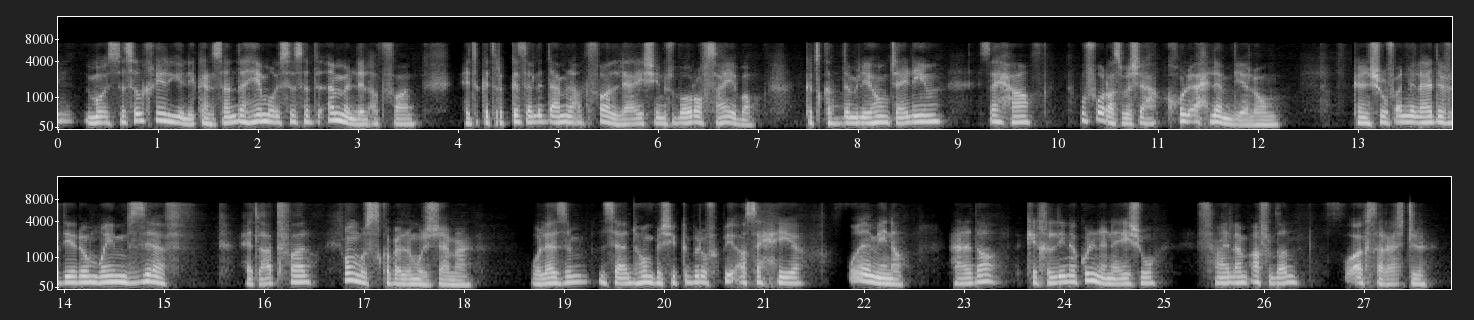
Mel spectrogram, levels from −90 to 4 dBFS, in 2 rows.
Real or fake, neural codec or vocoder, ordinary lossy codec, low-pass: fake; codec, 16 kHz, about 1 kbps, DyCAST, with the encoder's durations; AAC, 64 kbps; 7.2 kHz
